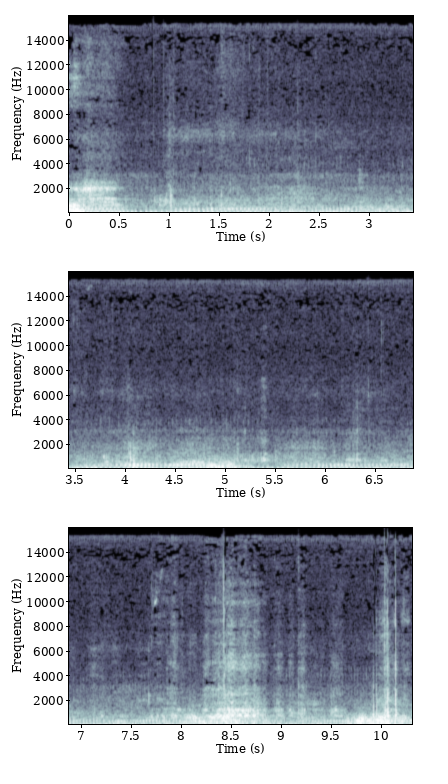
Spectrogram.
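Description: Yamaha dual-sport motorcycle's single-cylinder four-stroke engine running steadily at low revs. There is a sharp tick about four seconds in and a brief louder swell near the end.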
